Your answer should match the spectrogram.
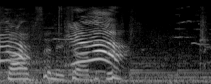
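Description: Children's voices calling out at a playground: two high-pitched calls, the second and louder one about a second in, then quieter chatter.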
